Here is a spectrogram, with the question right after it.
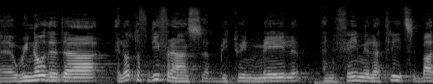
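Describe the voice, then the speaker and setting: In an Italian accent, a man speaks at a high pitch with ordinary pitch variation. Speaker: sports physician. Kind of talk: panel discussion. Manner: halting.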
